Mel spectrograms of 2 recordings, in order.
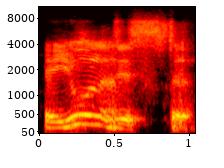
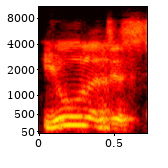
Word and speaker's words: eulogist: naveen is navini's a eulogist eulogist here also the from the letter the letter e from this one e plus u u so this is also beginning with a consonant sound here that's why you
